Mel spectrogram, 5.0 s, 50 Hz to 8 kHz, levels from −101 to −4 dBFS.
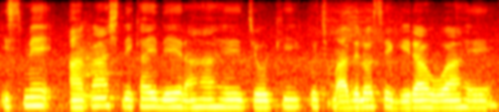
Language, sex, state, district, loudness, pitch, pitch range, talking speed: Hindi, male, Uttar Pradesh, Lalitpur, -16 LUFS, 150 Hz, 140-155 Hz, 170 wpm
